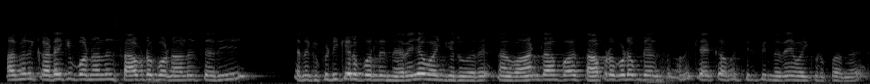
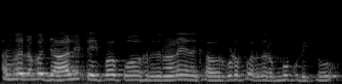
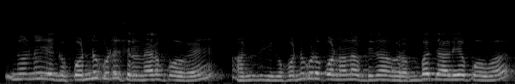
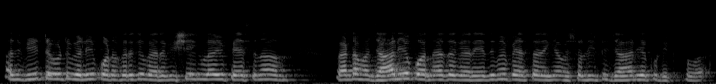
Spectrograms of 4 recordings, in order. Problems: low volume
